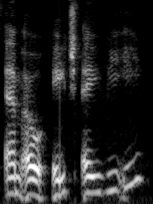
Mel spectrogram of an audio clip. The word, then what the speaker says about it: Mojave: Rising, The Season of Vengeance, Ghost Mojave, but it's spelled Mojave, not Mojave, which is the correct spelling, but it's Mohave.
